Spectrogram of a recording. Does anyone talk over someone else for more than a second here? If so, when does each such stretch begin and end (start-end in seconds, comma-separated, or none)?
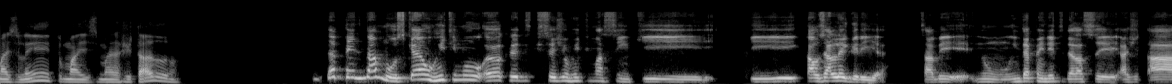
none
